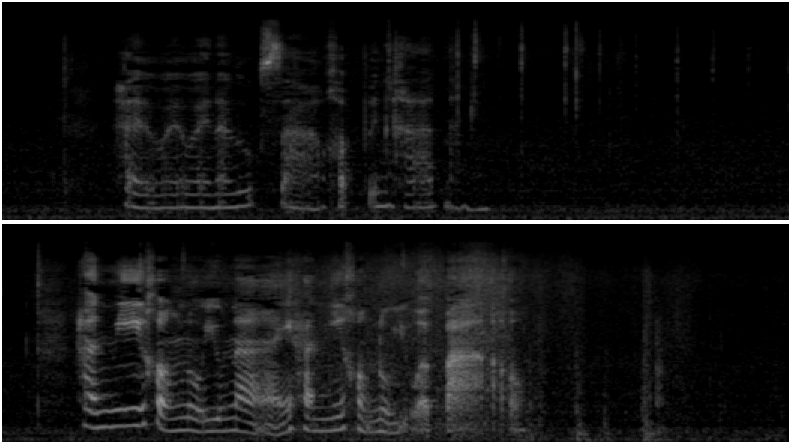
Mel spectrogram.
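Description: A young woman talks softly and casually close to a phone microphone.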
